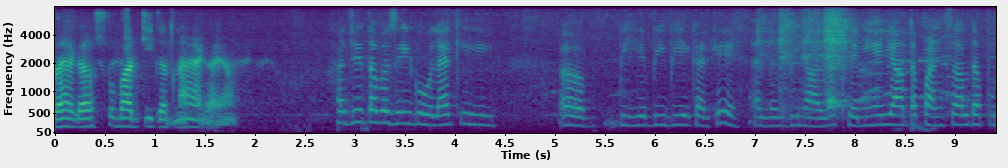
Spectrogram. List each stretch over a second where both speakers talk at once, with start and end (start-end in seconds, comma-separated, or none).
none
